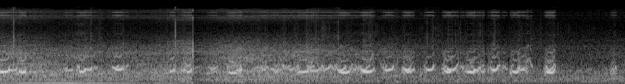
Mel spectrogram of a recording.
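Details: Guinea pig babies talking in a run of quick, squeaky chirps and wavering twitters that pulse rapidly for about five seconds, then stop, with a faint low rumble early on.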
